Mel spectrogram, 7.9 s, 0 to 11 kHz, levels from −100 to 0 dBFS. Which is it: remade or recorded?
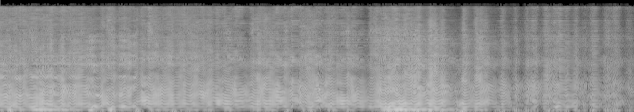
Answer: remade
